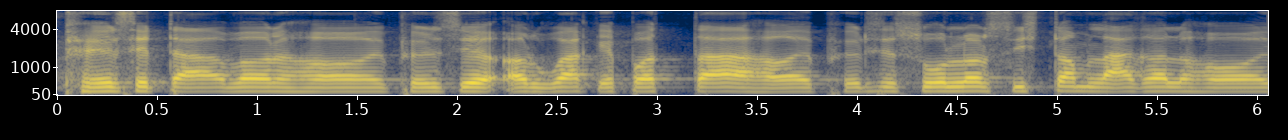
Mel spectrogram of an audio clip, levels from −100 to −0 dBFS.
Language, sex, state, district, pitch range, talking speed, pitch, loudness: Maithili, male, Bihar, Samastipur, 140-150 Hz, 150 wpm, 145 Hz, -14 LUFS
